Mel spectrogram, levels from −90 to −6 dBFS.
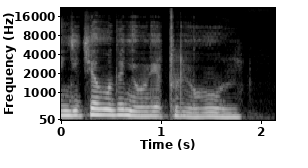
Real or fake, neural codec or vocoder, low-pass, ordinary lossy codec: fake; codec, 44.1 kHz, 1.7 kbps, Pupu-Codec; none; none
